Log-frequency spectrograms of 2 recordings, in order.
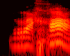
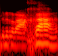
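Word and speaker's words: רוח: Cuando habla en el Antiguo Testamento del Espíritu Santo, habla de esta palabra hebrea rajá o algo así, sí, se pronuncia así.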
